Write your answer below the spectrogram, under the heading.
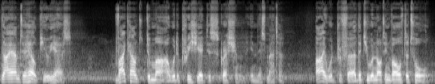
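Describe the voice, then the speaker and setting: An actor playing a stiff, disdainful government official in a video game, speaking formally and precisely. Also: male voice, on the low side, sing-song, moderate pace, a bit bright, in a large hall, slight background noise. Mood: guarded, disdainful.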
